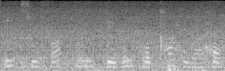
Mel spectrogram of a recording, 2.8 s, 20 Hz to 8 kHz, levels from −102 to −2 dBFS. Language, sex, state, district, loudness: Hindi, female, Punjab, Pathankot, -17 LUFS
